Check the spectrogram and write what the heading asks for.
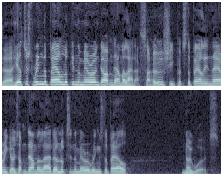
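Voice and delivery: usual speaking voice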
